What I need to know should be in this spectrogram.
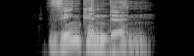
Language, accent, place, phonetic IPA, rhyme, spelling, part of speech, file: German, Germany, Berlin, [ˈzɪŋkn̩dən], -ɪŋkn̩dən, sinkenden, adjective, De-sinkenden.ogg
- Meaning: inflection of sinkend: 1. strong genitive masculine/neuter singular 2. weak/mixed genitive/dative all-gender singular 3. strong/weak/mixed accusative masculine singular 4. strong dative plural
